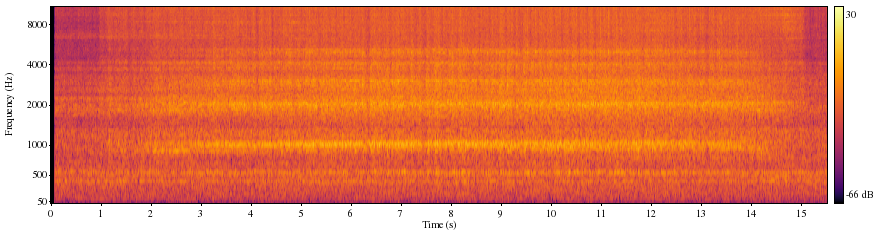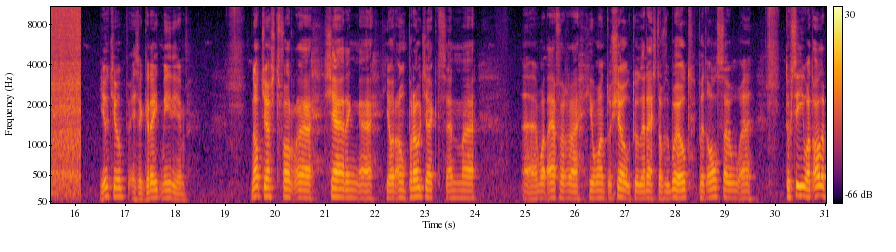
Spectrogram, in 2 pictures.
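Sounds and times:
bandsaw cutting log: 0.1s - 16.1s.

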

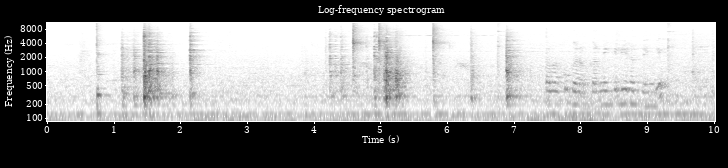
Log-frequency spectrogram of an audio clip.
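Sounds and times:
kitchen utensils clicking and clattering: 0.8s - 2.5s, 4.2s - 7.3s.

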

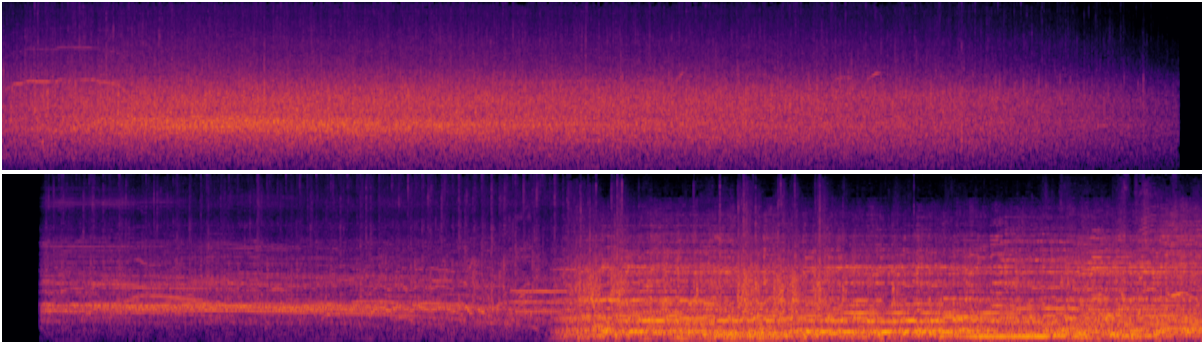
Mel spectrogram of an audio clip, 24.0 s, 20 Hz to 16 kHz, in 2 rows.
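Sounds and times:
faint whistle: 0.0s - 1.3s, 8.4s - 8.9s
crowd applauding: 0.0s - 11.8s, 12.4s - 24.0s.

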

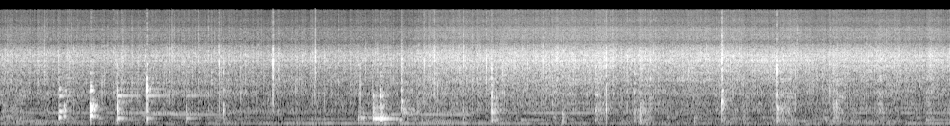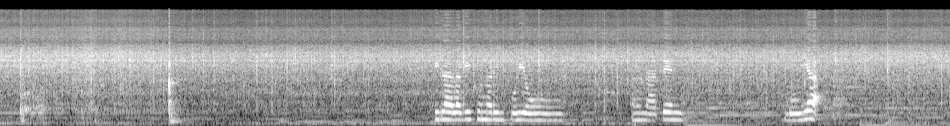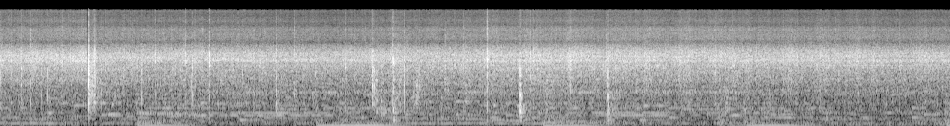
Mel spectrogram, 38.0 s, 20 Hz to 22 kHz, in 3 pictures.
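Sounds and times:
meat sizzling in hot oil: 0.0s - 38.0s
wooden spatula knocking on pan: 0.8s - 2.7s, 14.9s - 15.1s.

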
